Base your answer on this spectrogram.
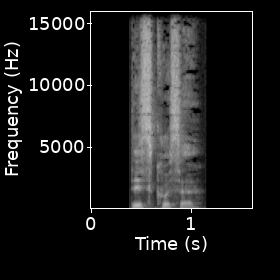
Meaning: nominative/accusative/genitive plural of Diskus
- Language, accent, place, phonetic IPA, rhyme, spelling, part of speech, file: German, Germany, Berlin, [ˈdɪskʊsə], -ɪskʊsə, Diskusse, noun, De-Diskusse.ogg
